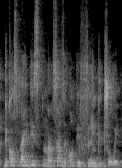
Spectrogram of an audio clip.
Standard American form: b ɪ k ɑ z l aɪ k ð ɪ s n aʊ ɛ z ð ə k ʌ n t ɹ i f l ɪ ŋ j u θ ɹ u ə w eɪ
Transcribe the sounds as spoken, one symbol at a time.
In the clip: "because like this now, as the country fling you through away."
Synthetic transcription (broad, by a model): b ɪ k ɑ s l aɪ k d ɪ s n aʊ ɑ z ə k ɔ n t i f l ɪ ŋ j u t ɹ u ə w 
